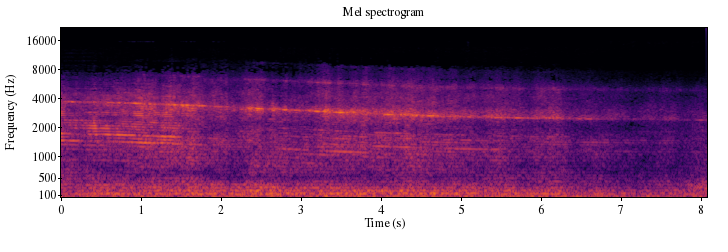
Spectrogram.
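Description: Jet aircraft flying past: a steady engine rumble with a high whine that falls slowly in pitch.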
